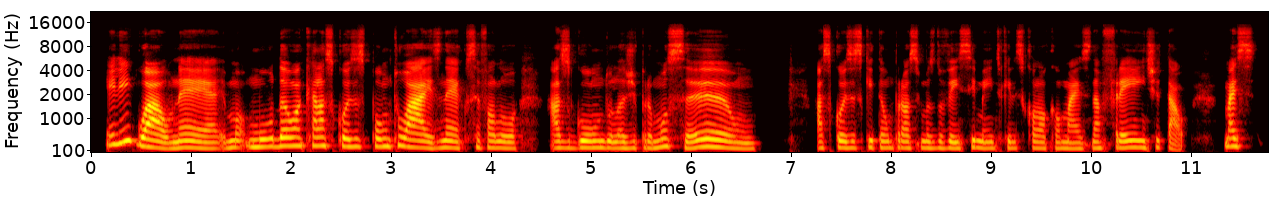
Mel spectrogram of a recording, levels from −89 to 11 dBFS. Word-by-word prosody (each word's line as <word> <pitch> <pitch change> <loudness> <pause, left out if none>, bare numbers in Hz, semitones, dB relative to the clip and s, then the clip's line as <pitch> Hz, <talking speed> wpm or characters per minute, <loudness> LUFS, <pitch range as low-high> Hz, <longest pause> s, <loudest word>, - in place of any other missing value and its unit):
ele 275 +4 +1
é - - +5
igual, 205 - +8
né, 170 -2 +1
ma 190 +1 -3
mudam 215 +3 +2
aquelas 240 0 0
coisas 215 -2 -2
pontuais, 210 -5 +4
né, 185 -2 0
que 170 - -15
você 195 - -8
falou: 175 -2 -3 0.3
as 180 0 -3
gôndolas 180 -1 0
de 175 - -6
promoção, 180 -3 0 0.6
as 175 0 -6
coisas 180 -1 -3
que 195 - -6
estão 180 -1 -5
próximas 180 -1 -5
do 175 - -7
vencimento 170 0 -4
que - - -11
eles 170 - -10
colocam 170 -1 -8
mais 160 -2 -4
na 175 -1 -4
frente 185 +2 -2
e 195 - -6
tal. 185 - -5 0.3
Mas 225 0 0
185 Hz, 170 wpm, -24 LUFS, 175-210 Hz, 0.6 s, igual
